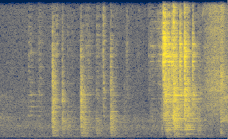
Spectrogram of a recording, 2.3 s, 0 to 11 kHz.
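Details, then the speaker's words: LB7 Duramax dually truck, driveshaft rocked by hand: loose metallic clunks and gritty rattle from a worn carrier bearing that also grinds loudly when driving; replacement planned. "but my carrier bearing needs to be replaced because you can hear it and I don't like to drive my vehicle um I don't like to drive the duy because it does make a lot and a lot of grinding sound from there"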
